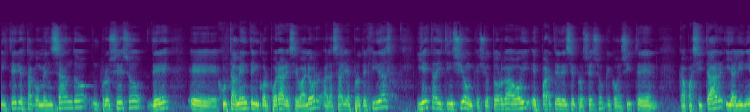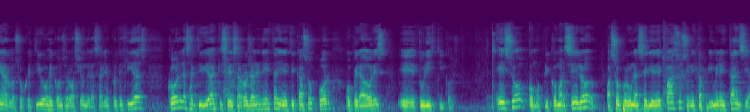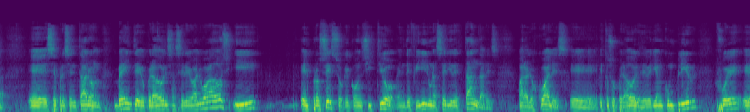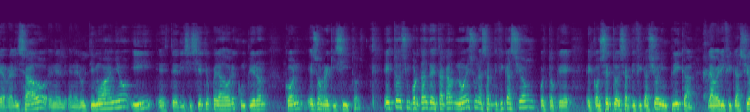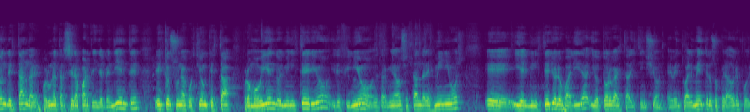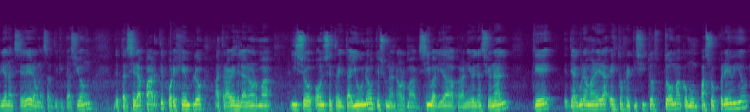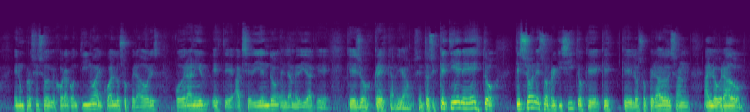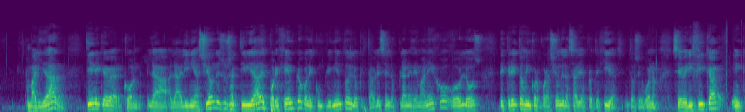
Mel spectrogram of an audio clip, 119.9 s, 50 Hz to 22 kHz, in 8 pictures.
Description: Palabras del director nacional de Biodiversidad y Servicios Ecosistémicos
El director nacional de Biodiversidad y Servicios Ecosistémicos, Gerardo Evia, participó este viernes 21 en Maldonado en la entrega de distinciones a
